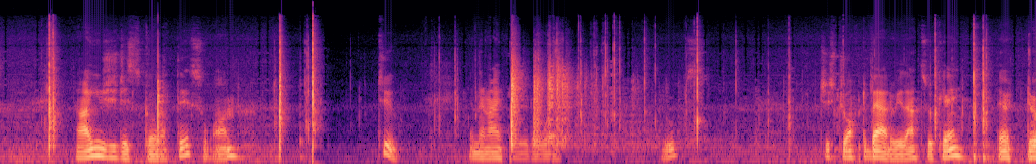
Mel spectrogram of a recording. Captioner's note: tap tap; clank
